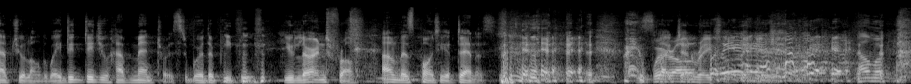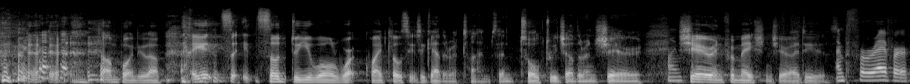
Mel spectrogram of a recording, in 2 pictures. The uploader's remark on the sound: Recorded in the Project Arts Centre as part of the 2015 Dublin Theatre Festival.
